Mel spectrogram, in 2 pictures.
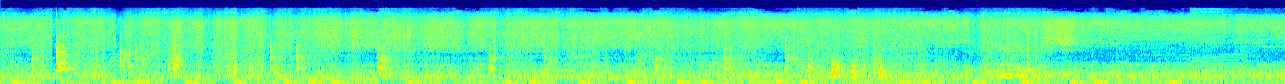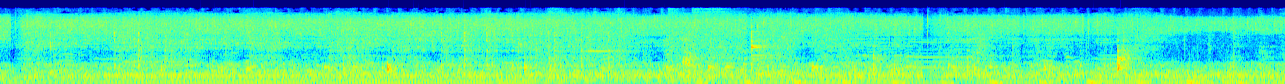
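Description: Diced tomato, sliced onion and whole spices sizzling as they fry in a nonstick wok, stirred with a wooden spatula that scrapes and taps the pan many times.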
